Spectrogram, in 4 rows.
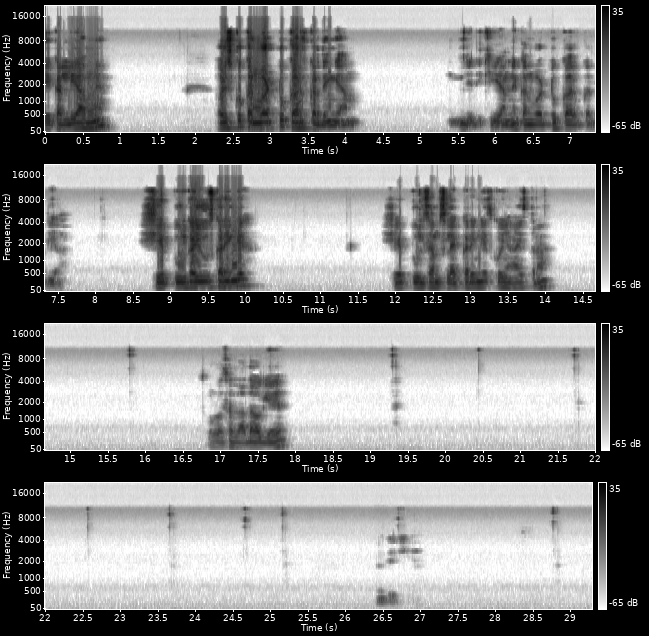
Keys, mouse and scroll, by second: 2.9 right click, 5.2 click, 8.3 click, 10.7 typing, 11.7-29.2 drag.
